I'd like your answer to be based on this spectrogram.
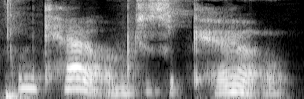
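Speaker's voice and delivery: normal talking voice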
